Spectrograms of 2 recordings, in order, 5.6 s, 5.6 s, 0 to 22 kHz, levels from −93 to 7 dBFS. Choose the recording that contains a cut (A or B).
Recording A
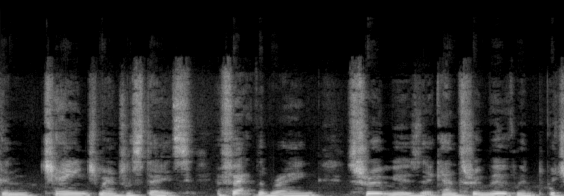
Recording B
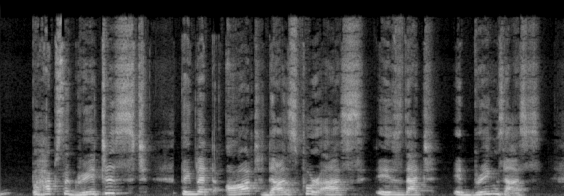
B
